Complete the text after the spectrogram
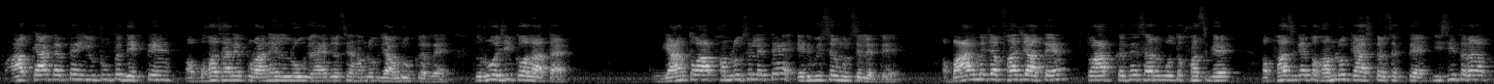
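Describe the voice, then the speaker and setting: A man working as an education consultant speaks to camera. He sounds blunt and scolding, warns viewers and keeps repeating a checking phrase. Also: high voice. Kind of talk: warning talk to camera. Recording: echoey room, distant mic.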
